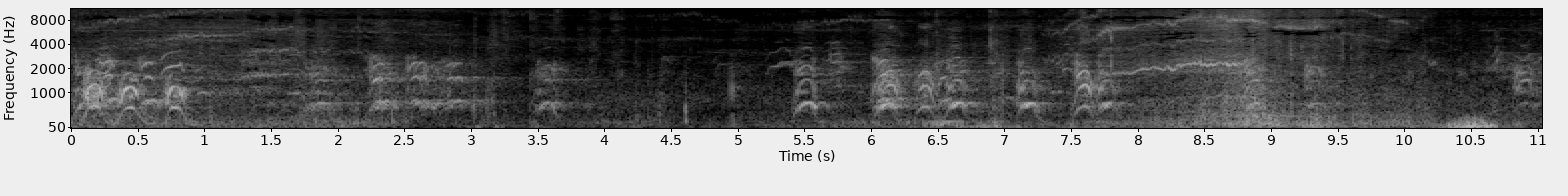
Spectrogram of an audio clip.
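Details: Kerry Blue Terriers playing with a radio-controlled car: bursts of excited, high yipping barks in irregular clusters, pauses between runs, and a rising motor whine near the end with rumbling movement.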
